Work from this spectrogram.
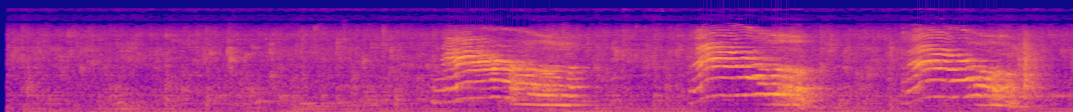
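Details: Domestic cat protesting while being bathed gives three drawn-out, wavering meows, each about a second long and spaced a couple of seconds apart, over a steady hiss of running water.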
